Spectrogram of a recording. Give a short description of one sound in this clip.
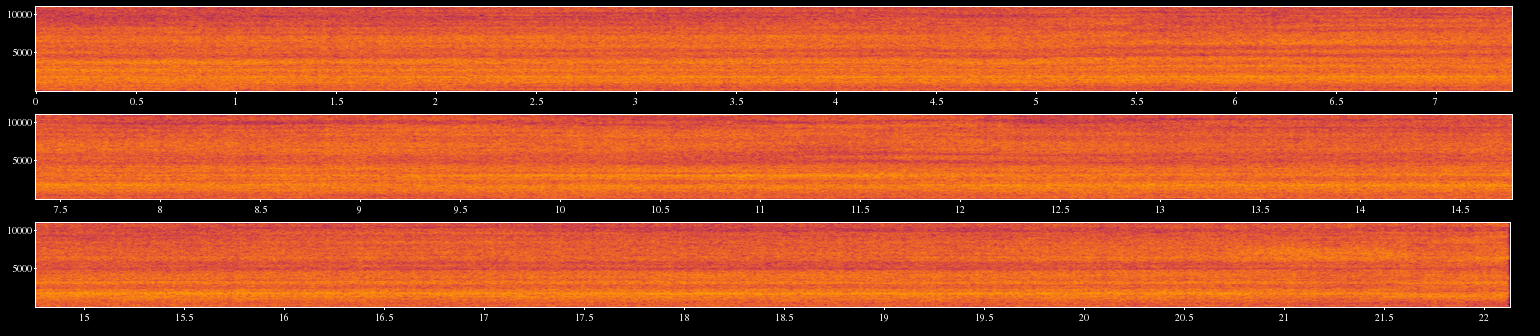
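A plasma torch cuts through steel with a steady, loud hiss.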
